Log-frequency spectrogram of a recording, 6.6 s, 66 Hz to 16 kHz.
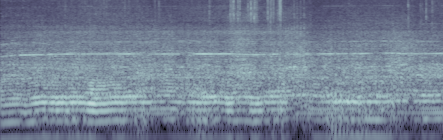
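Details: Sanitaire SC886 vacuum after refitting a metal-top motor taken from an S663, old shake-out bag kept: steady high whir with a constant hum, no rattles or pitch wander. Healthy, even motor running.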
